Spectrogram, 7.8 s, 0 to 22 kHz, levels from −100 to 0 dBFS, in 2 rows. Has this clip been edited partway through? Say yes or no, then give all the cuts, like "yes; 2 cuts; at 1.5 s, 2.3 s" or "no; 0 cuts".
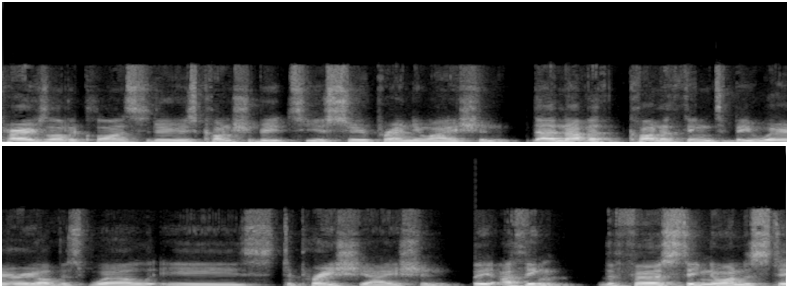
yes; 2 cuts; at 2.6 s, 6.3 s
